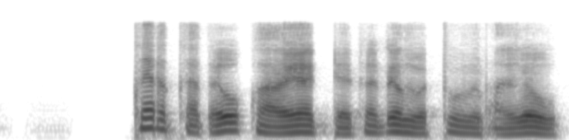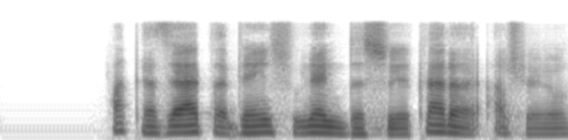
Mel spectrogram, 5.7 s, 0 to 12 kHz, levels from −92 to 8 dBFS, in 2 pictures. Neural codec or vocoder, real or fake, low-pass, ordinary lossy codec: codec, 16 kHz, 0.5 kbps, FreqCodec, larger model; fake; 7.2 kHz; none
